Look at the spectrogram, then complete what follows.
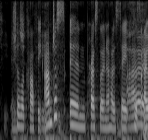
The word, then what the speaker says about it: Chillicothe: c-h-i-l-l yeah I c o t h e Chillicothe I'm just impressed that I know how to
